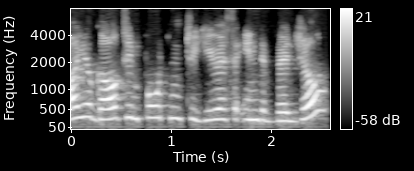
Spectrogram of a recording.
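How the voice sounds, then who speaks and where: A woman speaks at a moderate pace with ordinary pitch variation. It is an ordinary speaking voice. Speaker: motivational speaker. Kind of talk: online training presentation.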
